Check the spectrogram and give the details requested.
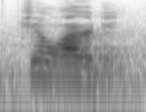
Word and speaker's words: Gelarden: Is that how you pronounce it? Gelarden. Gelarden.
